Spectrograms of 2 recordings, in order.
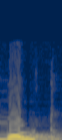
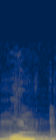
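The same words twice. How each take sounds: First: মল্ট with an open "aw" vowel; American মল্ট for learners to copy; American pronunciation drill. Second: মোল্ট with a rounded "oh" vowel; British মোল্ট for learners to copy; British pronunciation drill. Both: Shown as a demonstration. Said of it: "এইভাবে দুইটা উচ্চারণে পড়াবেন".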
